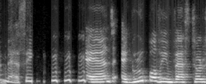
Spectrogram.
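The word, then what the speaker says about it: Massey: Jack Massie or Messi or however you pronounce it. Yeah, Massie.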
